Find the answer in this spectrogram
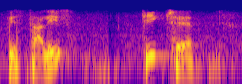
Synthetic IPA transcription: fɪst̪ʰaːlis | ʈʰiːk̚t͡ʃʰe

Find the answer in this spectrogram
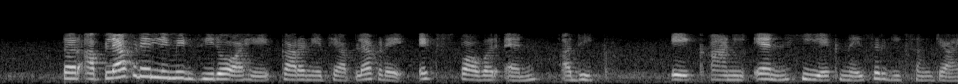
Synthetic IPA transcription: t̪əɾapljakəɽelimiʈd͡ziɾoaɦekaɾəɳjet̪ʰeapljakəɽeekspaʋəɾɛn | əd̪ʱik | ekaɽ̃iʔenhiːeknəjsəɾɡiːksəŋkʰjaːɦe

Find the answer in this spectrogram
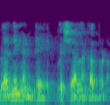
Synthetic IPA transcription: blɐɳɖiŋɡɐɳʈeːʋʔiʂɐjaːlɐnaːkɐ̰lʔɐpɐɽɐm

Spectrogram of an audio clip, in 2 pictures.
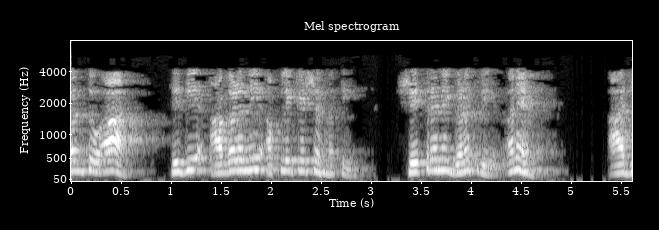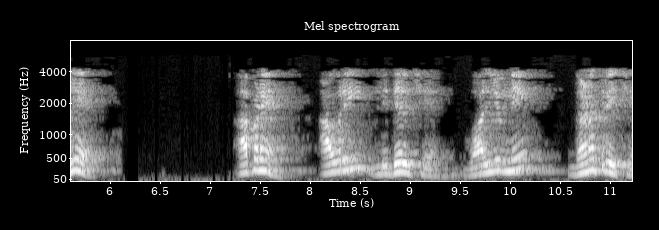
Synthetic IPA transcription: ɾənt̪uasid̪ʱiʔaɡəɭniʔəplikeʃənɦət̪i | kʃet̪ɾəniɡəɽ̃ət̪ɾiəne | ad͡ʒe | apəɽ̃eaʋɾilid̪ʱelt͡ʃʰeʋaljumniɡəɽ̃ət̪ɾit͡ʃʰe

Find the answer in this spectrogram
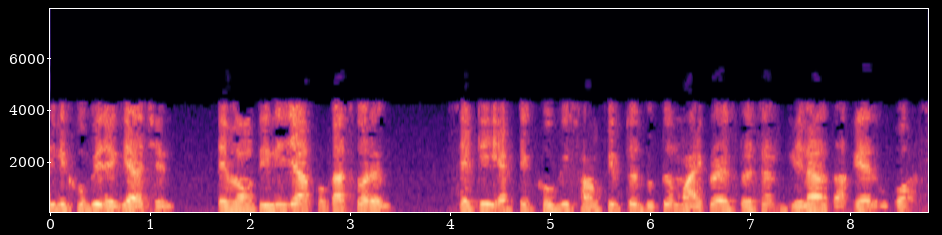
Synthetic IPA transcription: t̪inikʰubiɾeɡeat͡ɕʰen | eβoŋt̪inid͡ʑapɾokaʃkɔɾen | ʃeʈiek̚ʈikʰubiʃɔŋkʰɾip̚t̪od̪ut̪omajkɾoekspɾeʃonbinaɾɡaɡeɾupoɦaʃ

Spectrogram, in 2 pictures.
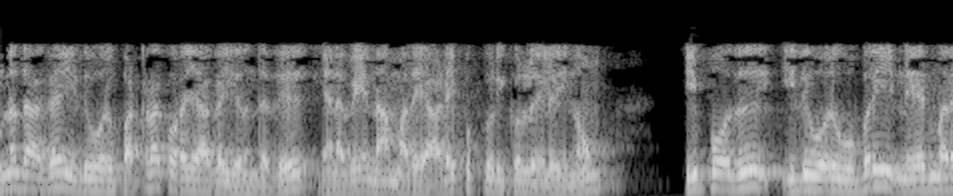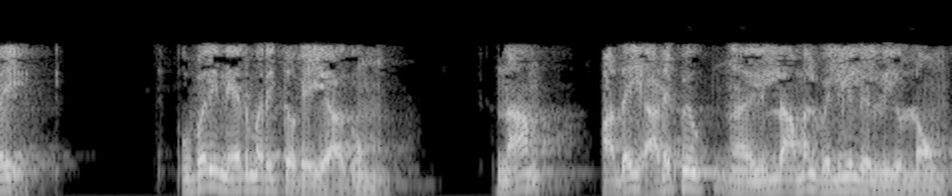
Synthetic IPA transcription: ʊnːɐðaːɣɐɪðɯɔɾɯpɐʈraːkːʊrɐjaːɣɐɪɾɯnd̪ɐðɯɛ̰nɐʋeːnaːmɐðɐɪɐɽɐɪpːɯkːʊrɪkːɯɭɛɻɯðɪnoːm | ɪpːoːðɯɪðɯɔɾɯʊbɐɾɪneːɾmɐɾɐɪ | ʊbɐɾineːɾmɐɾɐɪt̪ːɔɣɐjaːɣɯm | naːm | ɐðɐɪʔɐ̰ɽɐɪpːɯɪlːaːmɐlʋɛɭɪjɪlɛɻɯðɪjɯɭːoːm

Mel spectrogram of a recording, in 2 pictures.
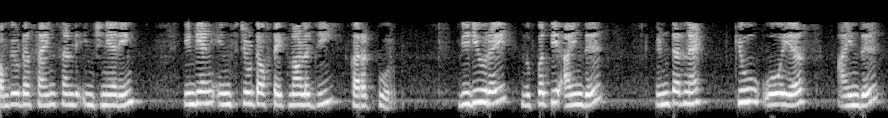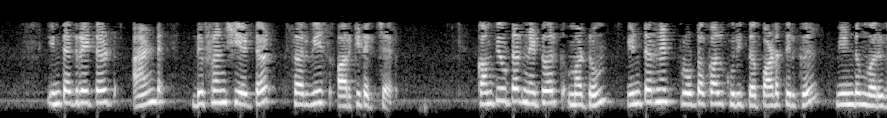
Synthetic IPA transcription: kɐmpjuːʈ̬ɐɾsɐjɐnsɐɳɖɪ̰ɲd͡ʒɪnɪjɐɾɪŋ | ɪɳɖɪjɐnɪnsʈɪ̥ʈjuːʈaːfʈɛknaːlod͡ʒikɐɾɐk̚puːɾ | ʋɪɾijuːɾɐɪnʊpːɐt̪ːiʔɐɪnd̪ɯ | ɪɳʈɐɾnɛʈ̚ | kjuːoːes | ɐɪnd̪ɯ | ɪɳʈɐɡɾeːʈɐɖɐɳɖ | ɖɪfɐɾɐnsieːʈːɐɖsɐɾʋiːsaːɾkɪʈɛk̚t͡ʃɐɾ | kɐmpjuːʈɐɾnɛʈːʋɐɾkmɐʈrɯmɪɳʈɐɾnɛʈ̚pɪɾoːʈːokaːlkʊɾɪt̪ːɐpaːɽɐt̪ːɪrkɯmiːɳɖɯmʋɐɾɯɣɐ

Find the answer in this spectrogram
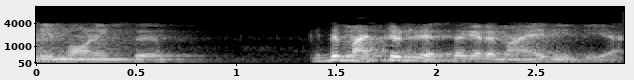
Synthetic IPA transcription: nimoːnɪŋsɯ | ɪðɯmɐtːɔɾɯɾɛsɐɣɐɾɐmaːjɐɾiðɪ̰ja̰ː

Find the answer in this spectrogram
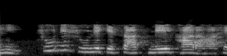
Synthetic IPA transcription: ɦĩː | ʃuːnjəʃuːnekesaːt̪ʰmeːlkʰaːɾɐɦaɦɛː

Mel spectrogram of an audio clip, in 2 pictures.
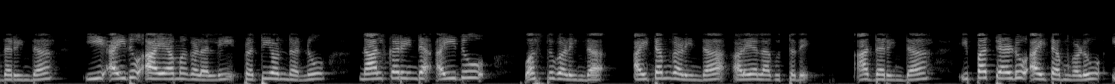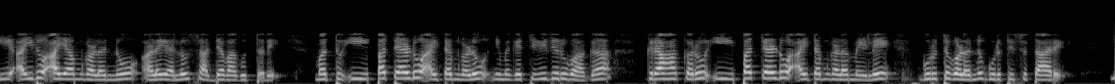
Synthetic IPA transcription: aad̪ːɐɾind̪ɐ | iːʔɐjd̪uʔaːjaːmɐɡɐɭɐlːipɾɐt̪ijo̞ɳɖɐnːu | naːlkɐɾind̪ɐʔɐjd̪u | ʋɐst̪uɡɐɭind̪ɐ | ɐjʈɐmɡɐɭind̪ɐɐɭɛjɐlaːɡut̪ːɐd̪e̞ | a̰ːd̪ːɐɾind̪ɐ | ipːɐt̪ːeɾɐɽuʔɐjʈɐmɡɐɭuiːʔɐjd̪uʔɐjɐmɡɐɭɐnːuɐ̰ɭɛjɐlusaːd̪ʱjɐʋaːɡut̪ːɐd̪e̞ | mɐt̪ːuʔiːpːɐt̪ːeɾɐɽuɐjʈɐmɡɐɭunimɐɡe̞t̪iɭid̪iɾuʋaːɡɐ | ɡɾaːɦɐkɐɾuʔiːipːɐt̪ːeɾɐɽuʔɐ̰jʈɐmɡɐɭɐme̞ːle̞ɡuɾut̪uɡɐɭɐnːuɡuɾut̪isut̪ːaːɾe̞̰

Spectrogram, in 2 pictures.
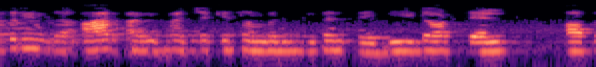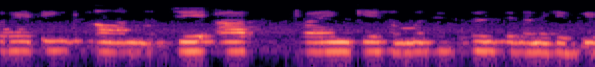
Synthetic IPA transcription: d̪əɾind̪əʔaːɾɐbʱibʱaːt͡ʃəkesɐ̃mbə̃nd̪ʱʋɪd̪ʱənsebiɖɔːʈel | ɔːpəɾeːʈɪ̃ŋɡaːnd͡ʒeːaːɾ | ʈɾaːɪmkesɐ̃mbə̃nd̪ʱɪt̪ʋɪd̪ʱənselaːnekebi

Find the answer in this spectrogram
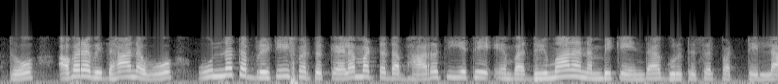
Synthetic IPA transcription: t̪ːu | ɐʋɐɾɐʋid̪ʱaːnɐʋuː | nːɐt̪ɐbɾiʈiːʂmɐt̪ːukɛɭɐmɐʈːɐd̪ɐbʱaːɾɐt̪iːjɐt̪eʔembɐd̪ʋimaːnɐnɐmbikejind̪ɐɡuɾut̪isɐlpɐʈːilːɐ

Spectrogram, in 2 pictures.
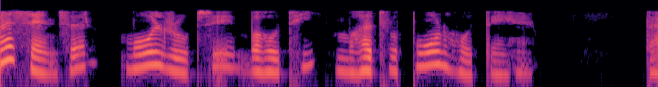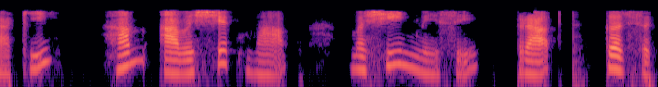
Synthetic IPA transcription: ɛɦsɛ̃ːnsəɾ | moːlɾuːpsebɐɦʊt̪ɦi | mɐɦət̪wəpuːɾɳɦoːt̪eɦɛ̃ː | t̪a̰ːki | hɐmaːʋəʃjəkma̰ːp̚ | mɐʃiːnmẽse | pɾaːpt̪ | kɐɾsɐk̪̚ː

